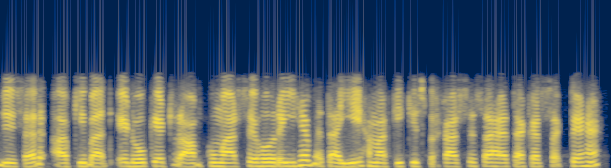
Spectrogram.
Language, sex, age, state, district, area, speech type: Hindi, male, 30-45, Uttar Pradesh, Sonbhadra, rural, conversation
